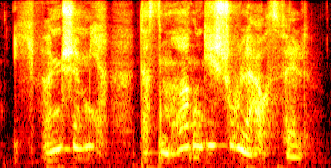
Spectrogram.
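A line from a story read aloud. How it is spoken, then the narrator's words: Quiet. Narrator (German): sagte sie leise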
